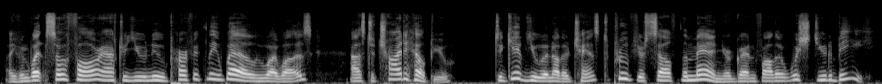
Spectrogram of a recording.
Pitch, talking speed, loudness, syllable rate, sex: 180 Hz, 230 wpm, -17 LUFS, 5.8 syllables/s, male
